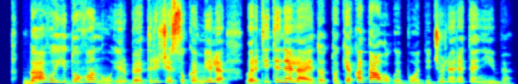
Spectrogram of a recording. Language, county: Lithuanian, Vilnius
